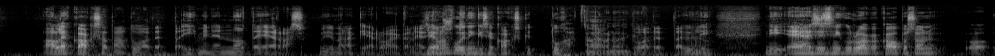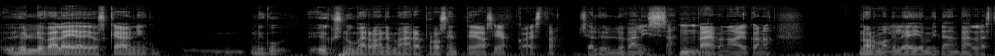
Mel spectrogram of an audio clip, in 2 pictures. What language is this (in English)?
Finnish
